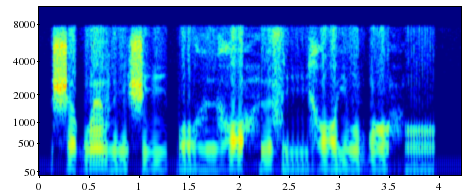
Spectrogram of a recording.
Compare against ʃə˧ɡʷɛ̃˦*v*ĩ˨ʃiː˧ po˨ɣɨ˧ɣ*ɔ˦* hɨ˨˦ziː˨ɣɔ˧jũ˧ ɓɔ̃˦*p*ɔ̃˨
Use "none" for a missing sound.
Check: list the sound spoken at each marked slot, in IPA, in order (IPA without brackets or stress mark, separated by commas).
v, ɔ˦, h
